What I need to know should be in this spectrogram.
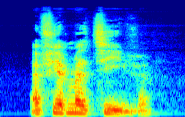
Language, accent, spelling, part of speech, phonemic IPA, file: French, Canada, affirmative, adjective, /a.fiʁ.ma.tiv/, LL-Q150 (fra)-affirmative.wav
- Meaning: feminine singular of affirmatif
